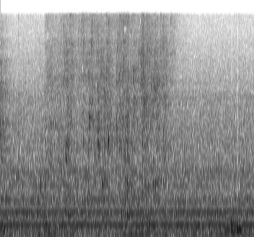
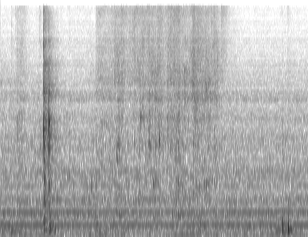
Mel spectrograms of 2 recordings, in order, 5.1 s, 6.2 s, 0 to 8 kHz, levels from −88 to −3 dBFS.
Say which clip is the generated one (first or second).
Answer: second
